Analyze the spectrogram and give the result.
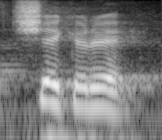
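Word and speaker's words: shekere: that are our mother this instrument is known as sheikah take the word shaker and put the syllable ray on the end and it's it's a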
